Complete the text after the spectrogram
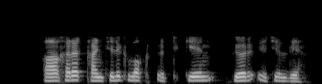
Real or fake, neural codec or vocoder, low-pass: real; none; 3.6 kHz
